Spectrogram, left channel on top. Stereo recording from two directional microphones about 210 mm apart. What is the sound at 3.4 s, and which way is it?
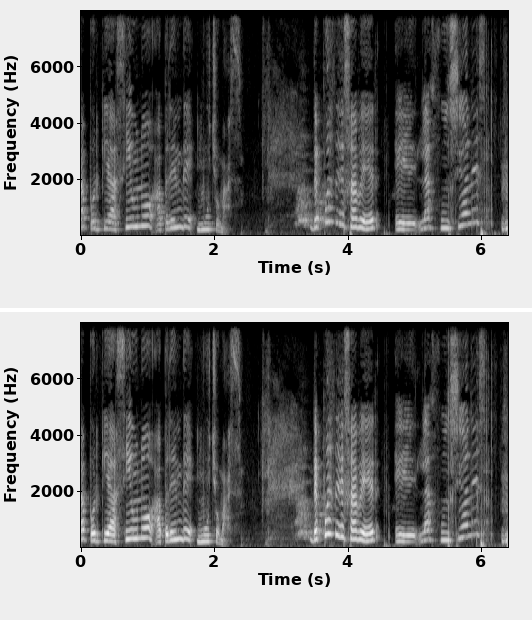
Speech, 5° right (ahead or behind).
